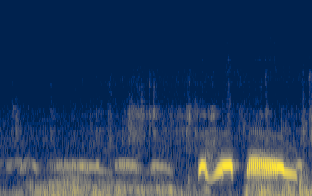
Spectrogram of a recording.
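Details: Decoy spotted dove giving its calling coos to bring in wild birds: quiet drawn-out coos over a low rumbling background, then two loud, bending coos.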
